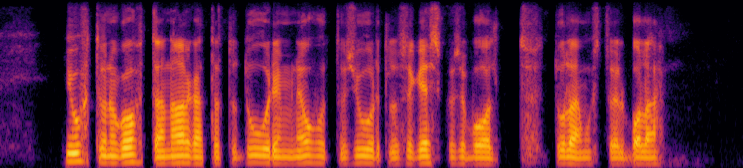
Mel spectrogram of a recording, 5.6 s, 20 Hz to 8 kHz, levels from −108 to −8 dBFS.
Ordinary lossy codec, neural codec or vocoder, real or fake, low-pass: Opus, 24 kbps; none; real; 7.2 kHz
